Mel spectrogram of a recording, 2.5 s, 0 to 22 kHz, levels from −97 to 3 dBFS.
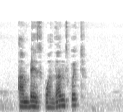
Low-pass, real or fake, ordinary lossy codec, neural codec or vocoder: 10.8 kHz; real; AAC, 32 kbps; none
